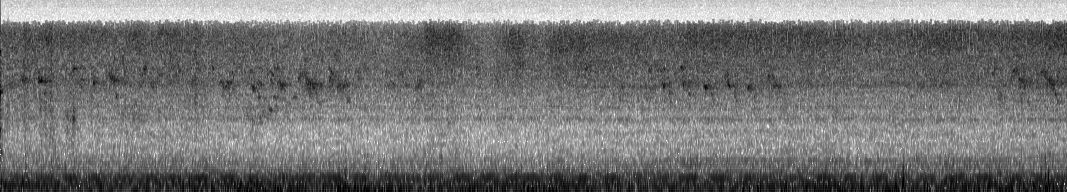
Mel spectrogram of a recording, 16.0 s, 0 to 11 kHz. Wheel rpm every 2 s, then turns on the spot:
0, 0, 0, 0, 0, 0, 0, 0.
none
